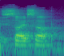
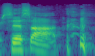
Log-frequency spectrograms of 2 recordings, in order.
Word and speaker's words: sysop: just this off well by the way I say size up not sis up so yeah system operator sis op if anybody's linguist out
